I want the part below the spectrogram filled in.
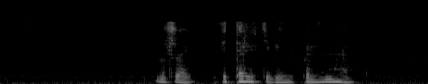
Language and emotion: Russian, neutral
